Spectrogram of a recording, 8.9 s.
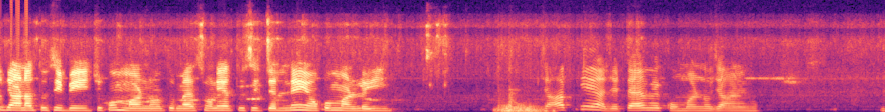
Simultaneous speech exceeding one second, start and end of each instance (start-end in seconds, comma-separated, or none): none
